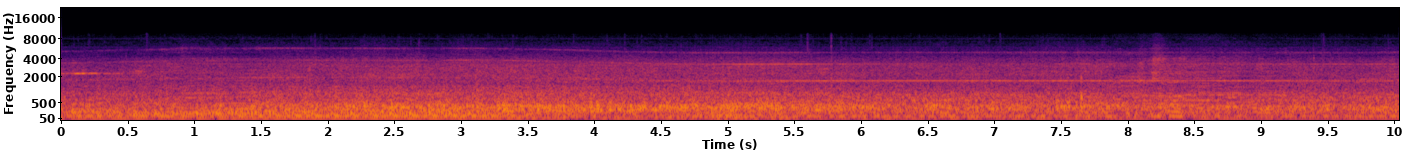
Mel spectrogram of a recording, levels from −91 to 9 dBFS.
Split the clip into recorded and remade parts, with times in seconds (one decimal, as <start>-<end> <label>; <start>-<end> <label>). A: 0.0-0.8 recorded; 0.8-1.5 remade; 1.5-7.9 recorded; 7.9-9.2 remade; 9.2-10.0 recorded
